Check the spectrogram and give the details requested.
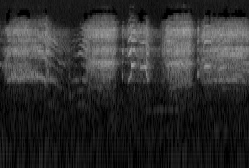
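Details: Sulphur-crested cockatoo near Darwin, at St Lukes Church in Gray, Palmerston, Northern Territory, uttering a continuous series of harsh, noisy screeches, each roughly half a second, with barely any gap between them.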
